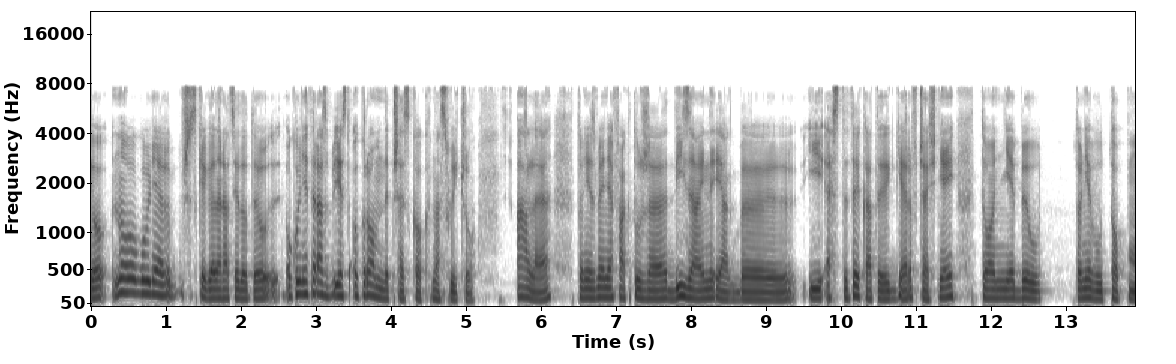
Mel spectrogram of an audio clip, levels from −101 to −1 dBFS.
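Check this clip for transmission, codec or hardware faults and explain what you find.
No faults are audible anywhere in this speech clip.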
